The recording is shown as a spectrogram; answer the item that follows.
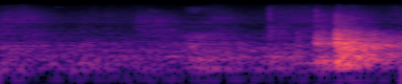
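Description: A quiet pause with room tone, then near the end a brief handling noise of something moved on the tabletop close to the microphone.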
